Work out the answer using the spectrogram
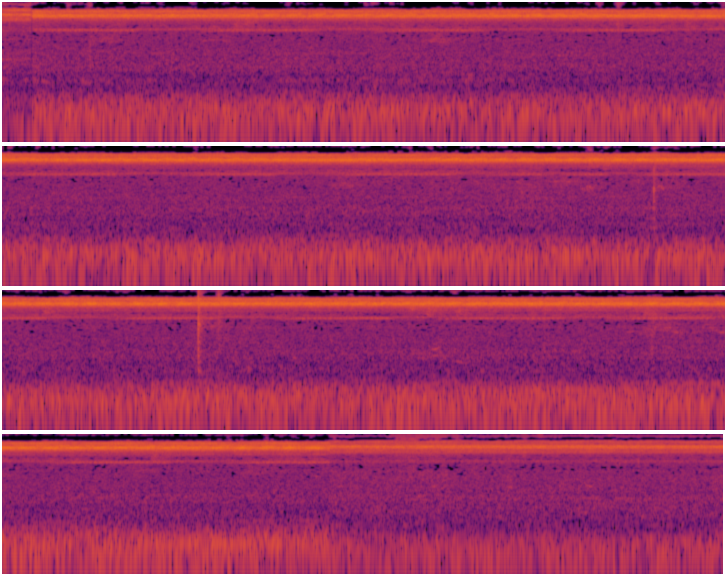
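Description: Forest insects: a steady high-pitched drone, with a quieter pulsing call repeating every second or so, over a low steady rumble. Near the end the pulsing call and the rumble drop away, leaving the drone.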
